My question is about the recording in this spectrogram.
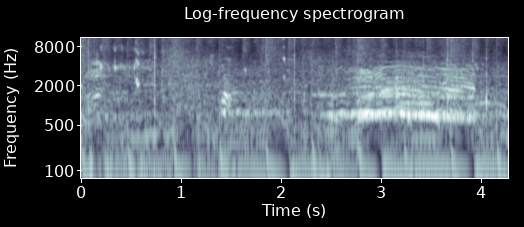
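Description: Background music over volleyball practice: balls being struck and bouncing, and sneakers squeaking on the court floor, with a cluster of squeaks near the end.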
